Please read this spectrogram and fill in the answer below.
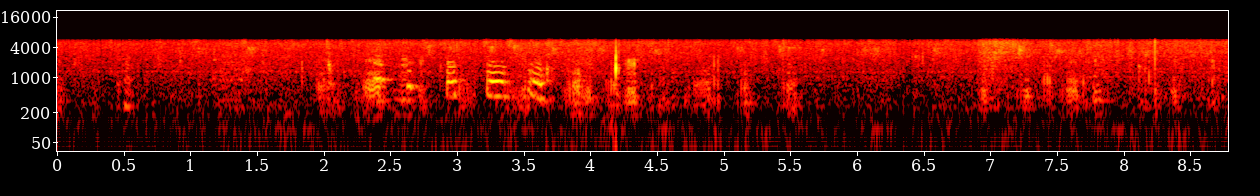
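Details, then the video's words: Akita puppies giving a quick run of short, squeaky grunting whimpers, about six in under two seconds. Softer scattered squeaks and shuffling, sniffing noises follow. "puppies Akita Uma"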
